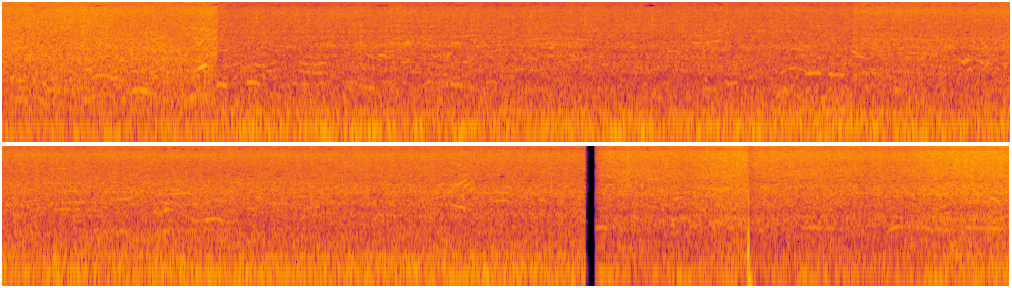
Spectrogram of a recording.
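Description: Fountains splash and spray steadily outdoors.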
